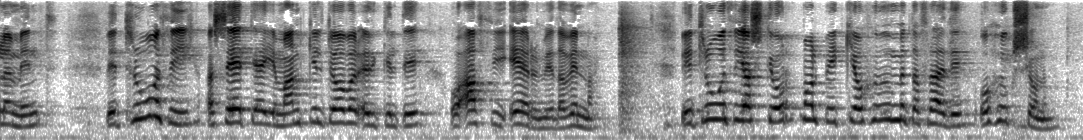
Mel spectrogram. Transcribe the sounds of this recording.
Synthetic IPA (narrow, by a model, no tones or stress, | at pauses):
lœmɪnt̪ | vɪðt̪ʰɾuːʏmθia̰ðsɛːt̪jɛːjɪmancɪlt̪ɪɔːvaɾœɥðcɪlt̪ɪ | ɔɣaðθiʔɛɾʏmvɪðaðvɪnːa | vɪðt̪ʰɾuːʏmθiaðst̪jowɾt̪mawlpɪcːɪawɦʏɣmʏnt̪afɾaːjðɪɔɣɦʏksjownʏm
